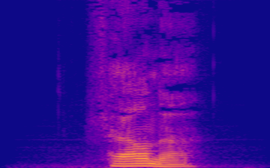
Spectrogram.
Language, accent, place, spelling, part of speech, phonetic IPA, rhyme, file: German, Germany, Berlin, ferner, adverb / adjective, [ˈfɛʁnɐ], -ɛʁnɐ, De-ferner.ogg
- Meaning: furthermore, in addition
